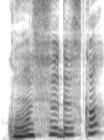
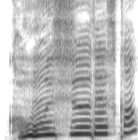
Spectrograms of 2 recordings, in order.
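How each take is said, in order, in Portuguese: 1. É falada em ritmo mais rápido. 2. É falada em ritmo mais lento, normal.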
